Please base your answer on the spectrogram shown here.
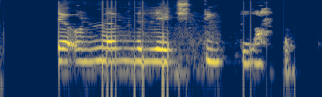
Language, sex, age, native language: Icelandic, male, 7, Icelandic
